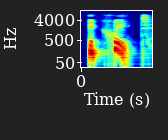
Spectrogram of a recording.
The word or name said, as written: equate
